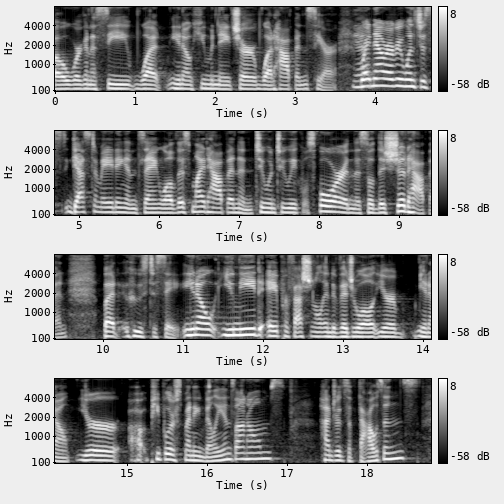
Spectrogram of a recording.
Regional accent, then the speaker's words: Canada; now in Arizona, United States; Well, I'm a Canadian citizen and I built my business by helping Canadians purchase here.

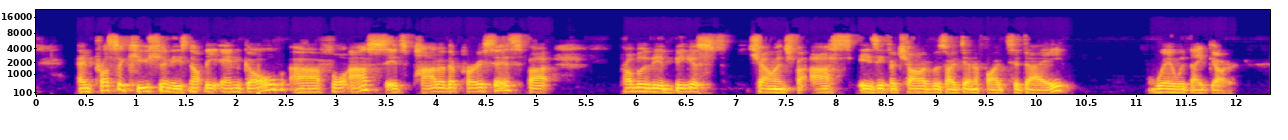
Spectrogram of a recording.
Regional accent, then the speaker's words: Australia; It's hard to feel that as an Australian because you start thinking, oh, man, this is us.

